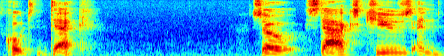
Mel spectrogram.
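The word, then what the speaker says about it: deque: thing it's pronounced quote deck so Stacks cues and decks like a deck of cards not DQ's it's not DQ's it's decks okay Angela thanks so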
